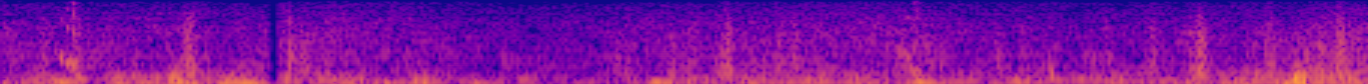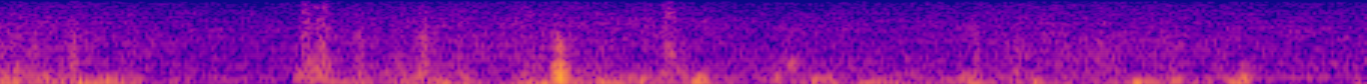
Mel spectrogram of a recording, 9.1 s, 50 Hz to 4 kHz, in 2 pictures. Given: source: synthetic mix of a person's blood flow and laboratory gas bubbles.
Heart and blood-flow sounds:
Doppler ultrasound of blood flow; subclavian vein
0.18-0.33 s: bubbles
2.97-3.17 s: bubbles
3.46-3.54 s: bubbles
5.52-5.68 s: bubbles
6.75-6.85 s: bubbles
From the record:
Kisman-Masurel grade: 121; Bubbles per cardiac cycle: 1 to 2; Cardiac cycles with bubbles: 10 to 50%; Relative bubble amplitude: barely perceptible (0.100 to 0.250); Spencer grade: 2 (many but less than half of the cardiac periods contain bubble signals, singularly or in groups); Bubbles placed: anywhere in the cardiac cycle

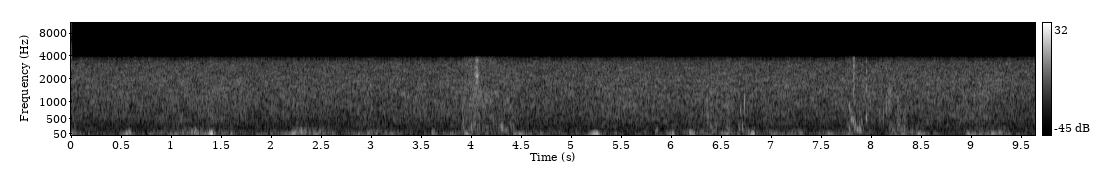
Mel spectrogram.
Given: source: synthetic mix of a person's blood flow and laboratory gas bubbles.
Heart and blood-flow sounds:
Doppler ultrasound of blood flow; subclavian vein
3.89-4.46 s: bubbles
6.34-6.60 s: bubbles
6.63-6.79 s: bubbles
7.74-8.00 s: bubbles
8.06-8.38 s: bubbles
From the record:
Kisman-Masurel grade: 221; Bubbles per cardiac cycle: several, 3 to 8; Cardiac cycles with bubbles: 10 to 50%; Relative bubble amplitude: barely perceptible (0.100 to 0.250); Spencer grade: 2 (many but less than half of the cardiac periods contain bubble signals, singularly or in groups); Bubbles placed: anywhere in the cardiac cycle

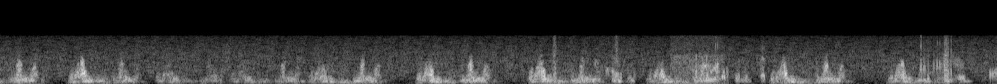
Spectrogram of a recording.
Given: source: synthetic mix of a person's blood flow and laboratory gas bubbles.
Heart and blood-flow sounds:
Doppler ultrasound of blood flow; precordium
5.47-5.58 s: bubbles
5.70-6.01 s: bubbles
6.05-6.25 s: bubbles
6.71-7.29 s: bubbles
7.34-7.51 s: bubbles
7.60-7.67 s: bubbles
9.16-9.72 s: bubbles
9.88-9.98 s: bubbles
From the record:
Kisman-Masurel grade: 222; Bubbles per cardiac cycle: several, 3 to 8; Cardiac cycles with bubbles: 10 to 50%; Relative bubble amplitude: moderate (0.250 to 0.450); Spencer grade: 2 (many but less than half of the cardiac periods contain bubble signals, singularly or in groups); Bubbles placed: only in the low amplitude regions of the cardiac cycle

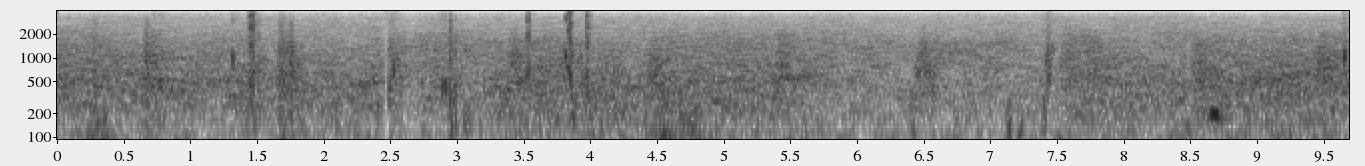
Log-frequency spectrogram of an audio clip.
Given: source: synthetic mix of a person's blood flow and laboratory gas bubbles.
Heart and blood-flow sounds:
Doppler ultrasound of blood flow; subclavian vein
0.71-0.83 s: bubbles
1.28-1.36 s: bubbles
1.40-1.57 s: bubbles
2.07-2.12 s: bubbles
2.46-2.56 s: bubbles
2.85-3.12 s: bubbles
3.50-3.58 s: bubbles
3.79-4.05 s: bubbles
7.36-7.50 s: bubbles
9.63-9.70 s: bubbles
From the record:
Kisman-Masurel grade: 123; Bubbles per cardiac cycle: 1 to 2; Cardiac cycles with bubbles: 10 to 50%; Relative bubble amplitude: loud (0.450 to 0.775); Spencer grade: 2 (many but less than half of the cardiac periods contain bubble signals, singularly or in groups); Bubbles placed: anywhere in the cardiac cycle

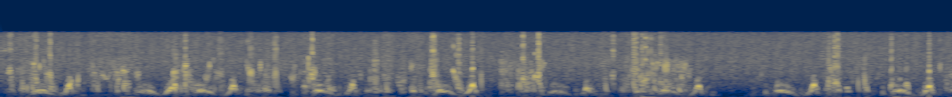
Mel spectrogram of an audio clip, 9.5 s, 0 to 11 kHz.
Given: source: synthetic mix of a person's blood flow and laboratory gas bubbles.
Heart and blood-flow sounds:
Doppler ultrasound of blood flow; precordium
0.00-0.57 s: bubbles
0.73-0.81 s: bubbles
0.88-1.41 s: bubbles
1.69-1.97 s: bubbles
2.03-2.25 s: bubbles
2.44-2.80 s: bubbles
2.90-2.97 s: bubbles
3.01-3.19 s: bubbles
3.22-3.38 s: bubbles
3.58-4.23 s: bubbles
4.26-4.43 s: bubbles
4.50-4.65 s: bubbles
4.78-4.84 s: bubbles
4.98-5.46 s: bubbles
6.00-6.93 s: bubbles
8.21-8.71 s: bubbles
8.88-9.12 s: bubbles
9.38-9.53 s: bubbles
From the record:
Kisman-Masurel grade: 332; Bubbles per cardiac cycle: rolling drumbeat, 9 or more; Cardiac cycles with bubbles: 50 to 99%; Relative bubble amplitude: moderate (0.250 to 0.450); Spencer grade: 3 (all of the cardiac periods contain showers or single bubble signals, but not dominating or overriding the cardiac motion signals); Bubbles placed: only in the low amplitude regions of the cardiac cycle

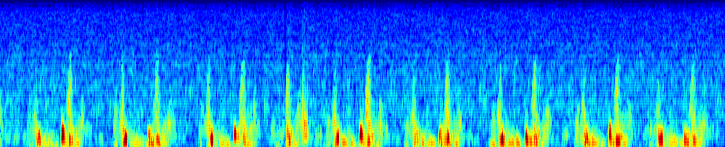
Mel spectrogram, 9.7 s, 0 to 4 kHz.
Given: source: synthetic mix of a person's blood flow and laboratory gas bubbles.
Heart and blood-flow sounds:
Doppler ultrasound of blood flow; precordium
4.00-4.14 s: bubbles
From the record:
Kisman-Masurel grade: 112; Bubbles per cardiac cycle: 1 to 2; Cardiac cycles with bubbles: 1 to 10%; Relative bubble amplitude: moderate (0.250 to 0.450); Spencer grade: 1 (occasional bubble signal discernible with the cardiac motion signal, with majority of cardiac periods free of bubbles); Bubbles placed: anywhere in the cardiac cycle

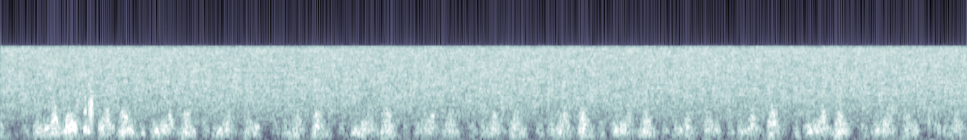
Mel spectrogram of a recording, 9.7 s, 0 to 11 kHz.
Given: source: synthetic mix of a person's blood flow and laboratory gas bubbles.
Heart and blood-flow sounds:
Doppler ultrasound of blood flow; precordium
0.80-0.95 s: bubbles
From the record:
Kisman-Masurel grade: 113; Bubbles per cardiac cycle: 1 to 2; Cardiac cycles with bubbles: 1 to 10%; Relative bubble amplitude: loud (0.450 to 0.775); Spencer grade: 1 (occasional bubble signal discernible with the cardiac motion signal, with majority of cardiac periods free of bubbles); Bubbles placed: anywhere in the cardiac cycle

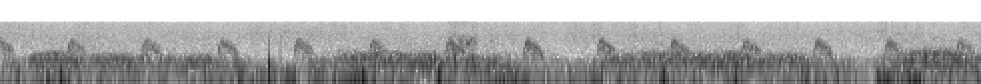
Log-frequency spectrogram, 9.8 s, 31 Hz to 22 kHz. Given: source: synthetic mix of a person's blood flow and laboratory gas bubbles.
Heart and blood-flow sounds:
Doppler ultrasound of blood flow; subclavian vein
4.33-4.40 s: bubbles
4.49-4.79 s: bubbles
From the record:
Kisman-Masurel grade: 112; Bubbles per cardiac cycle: 1 to 2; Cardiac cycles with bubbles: 1 to 10%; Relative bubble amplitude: moderate (0.250 to 0.450); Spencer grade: 1 (occasional bubble signal discernible with the cardiac motion signal, with majority of cardiac periods free of bubbles); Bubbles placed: anywhere in the cardiac cycle

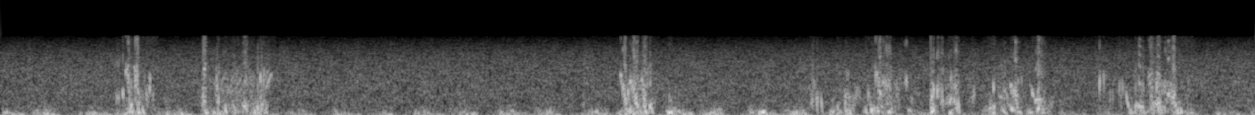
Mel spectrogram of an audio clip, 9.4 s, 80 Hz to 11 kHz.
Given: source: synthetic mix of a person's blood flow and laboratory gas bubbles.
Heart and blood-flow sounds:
Doppler ultrasound of blood flow; precordium
0.85-1.25 s: bubbles
1.48-2.07 s: bubbles
4.62-5.10 s: bubbles
6.05-6.21 s: bubbles
6.26-6.86 s: bubbles
6.98-7.32 s: bubbles
7.38-7.91 s: bubbles
8.21-8.97 s: bubbles
From the record:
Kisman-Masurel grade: 333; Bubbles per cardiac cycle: rolling drumbeat, 9 or more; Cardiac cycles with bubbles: 50 to 99%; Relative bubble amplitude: loud (0.450 to 0.775); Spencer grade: 3 (all of the cardiac periods contain showers or single bubble signals, but not dominating or overriding the cardiac motion signals); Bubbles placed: anywhere in the cardiac cycle

